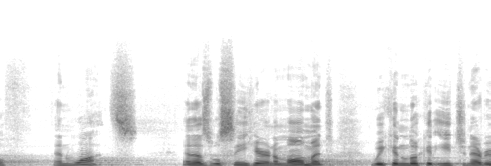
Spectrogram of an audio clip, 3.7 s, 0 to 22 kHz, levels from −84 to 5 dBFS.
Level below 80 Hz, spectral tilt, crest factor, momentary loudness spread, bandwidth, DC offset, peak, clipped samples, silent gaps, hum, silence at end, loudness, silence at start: -68 dBFS; -5.5 dB/octave; 18 dB; 16 LU; 14.5 kHz; under 0.1%; -10 dBFS; under 0.1%; none; none; 0 s; -27 LUFS; 0 s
